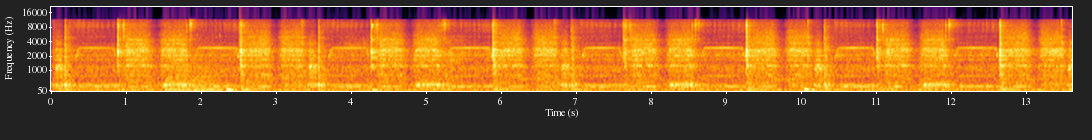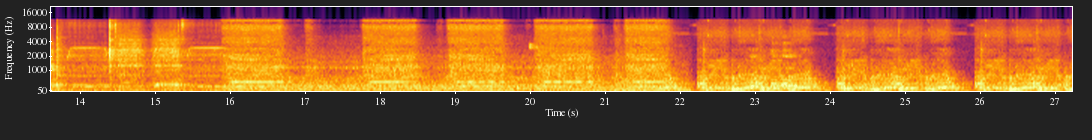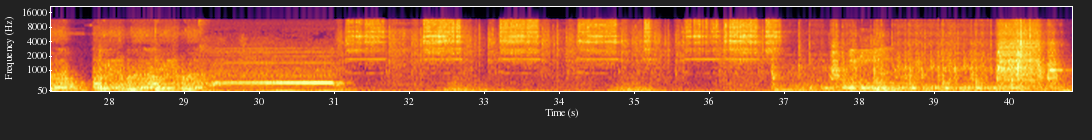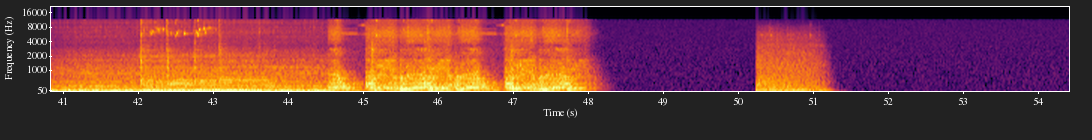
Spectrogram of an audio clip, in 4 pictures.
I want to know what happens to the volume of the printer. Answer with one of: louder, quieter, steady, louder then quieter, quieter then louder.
steady.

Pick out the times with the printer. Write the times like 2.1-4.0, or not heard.
0.0-48.0.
